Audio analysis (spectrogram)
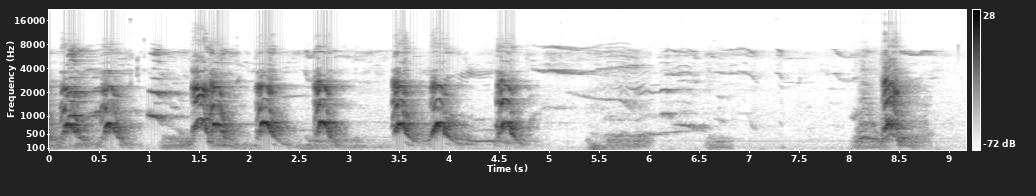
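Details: Puppy Hanoverian Scenthound, ten weeks old: a run of rapid high-pitched barks, then soft whimpering, then one last sharp bark.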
